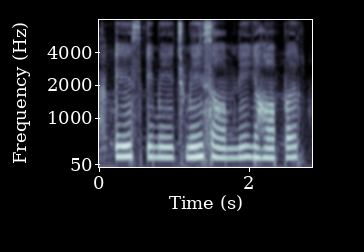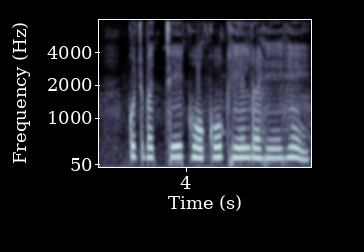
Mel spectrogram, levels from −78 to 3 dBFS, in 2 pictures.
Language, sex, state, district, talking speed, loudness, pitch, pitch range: Hindi, male, Rajasthan, Jaipur, 135 wpm, -12 LUFS, 205 Hz, 195-215 Hz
